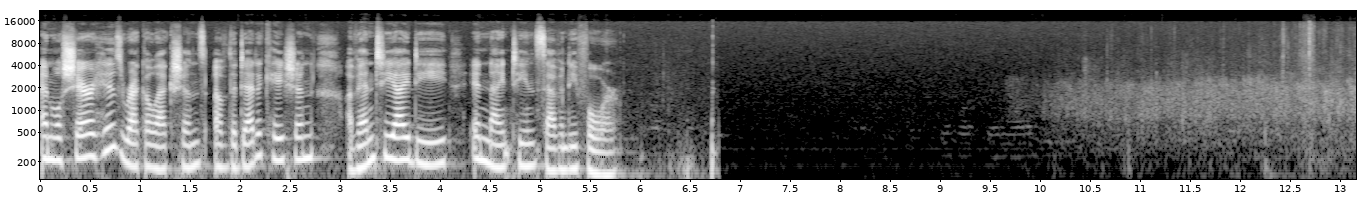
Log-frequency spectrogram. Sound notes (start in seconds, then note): 9.7 applause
